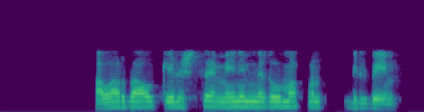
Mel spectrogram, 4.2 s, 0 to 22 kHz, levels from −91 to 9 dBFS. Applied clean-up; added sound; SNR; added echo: none; none; none; none.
